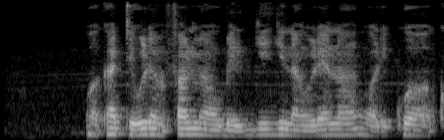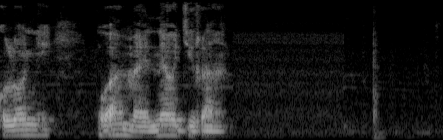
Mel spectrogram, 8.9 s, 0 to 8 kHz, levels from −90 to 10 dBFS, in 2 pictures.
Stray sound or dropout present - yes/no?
no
